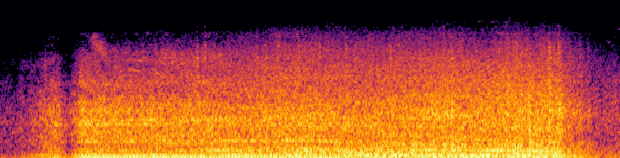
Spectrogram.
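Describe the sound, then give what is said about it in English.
A solitary car chugs by on a quiet suburban street, its rumbling engine noise swelling in early, holding steady for several seconds, then dropping away at the end. “They look pessimistically around the quiet suburban street they're on. A solitary car chugs by.”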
